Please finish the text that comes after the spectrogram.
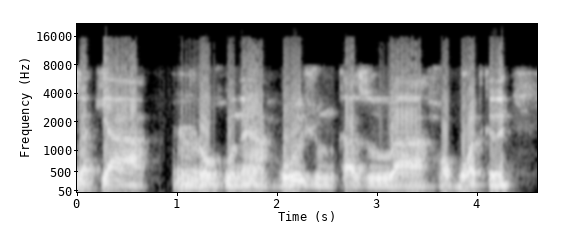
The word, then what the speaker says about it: Rojo: Falei Rojo, né? Porque é a maneira certa de pronunciar, né? Porque é vermelho em espanhol, né? Aí aqui a dublagem pronuncia como rojo, né? Tipo, do jeito que tá escrito é o jeito que eles leem, né?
